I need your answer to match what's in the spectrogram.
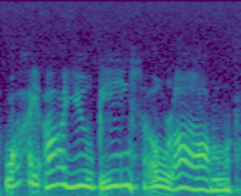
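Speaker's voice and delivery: high, slow, whining complaint; peevish despairing invalid. A narrator's reading. Invalid wife complaining to her slow husband, whiny. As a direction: drag it out, sick and fed up. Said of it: "peevish and despairing".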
